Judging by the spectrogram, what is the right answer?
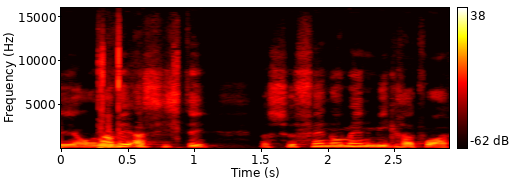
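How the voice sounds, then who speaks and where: On a very clean recording with a silent background, a man with a fairly high pitch and a dark, mellow, somewhat breathy tone speaks at a fairly slow pace with ordinary pitch variation. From Morocco, Casablanca. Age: 60s. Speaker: conference panelist. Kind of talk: panel discussion. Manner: halting.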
